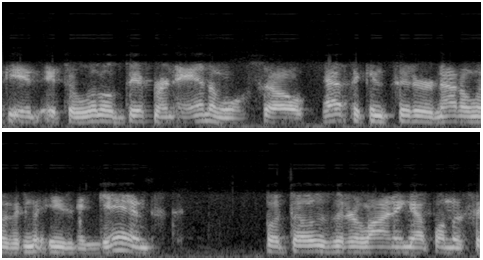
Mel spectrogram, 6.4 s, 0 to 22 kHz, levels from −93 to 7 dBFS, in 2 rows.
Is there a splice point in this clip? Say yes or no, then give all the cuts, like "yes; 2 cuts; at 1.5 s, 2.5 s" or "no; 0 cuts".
yes; 3 cuts; at 2.1 s, 3.3 s, 3.7 s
